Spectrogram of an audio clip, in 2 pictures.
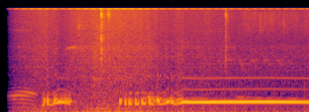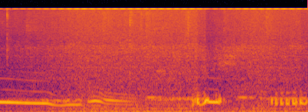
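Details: White Barbary dove of the puter pelung type, a local long-cooing style, singing in a tutor recording: stuttering rolled notes lead into one long, steady, low coo that slides down at its end, then rolled notes resume.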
